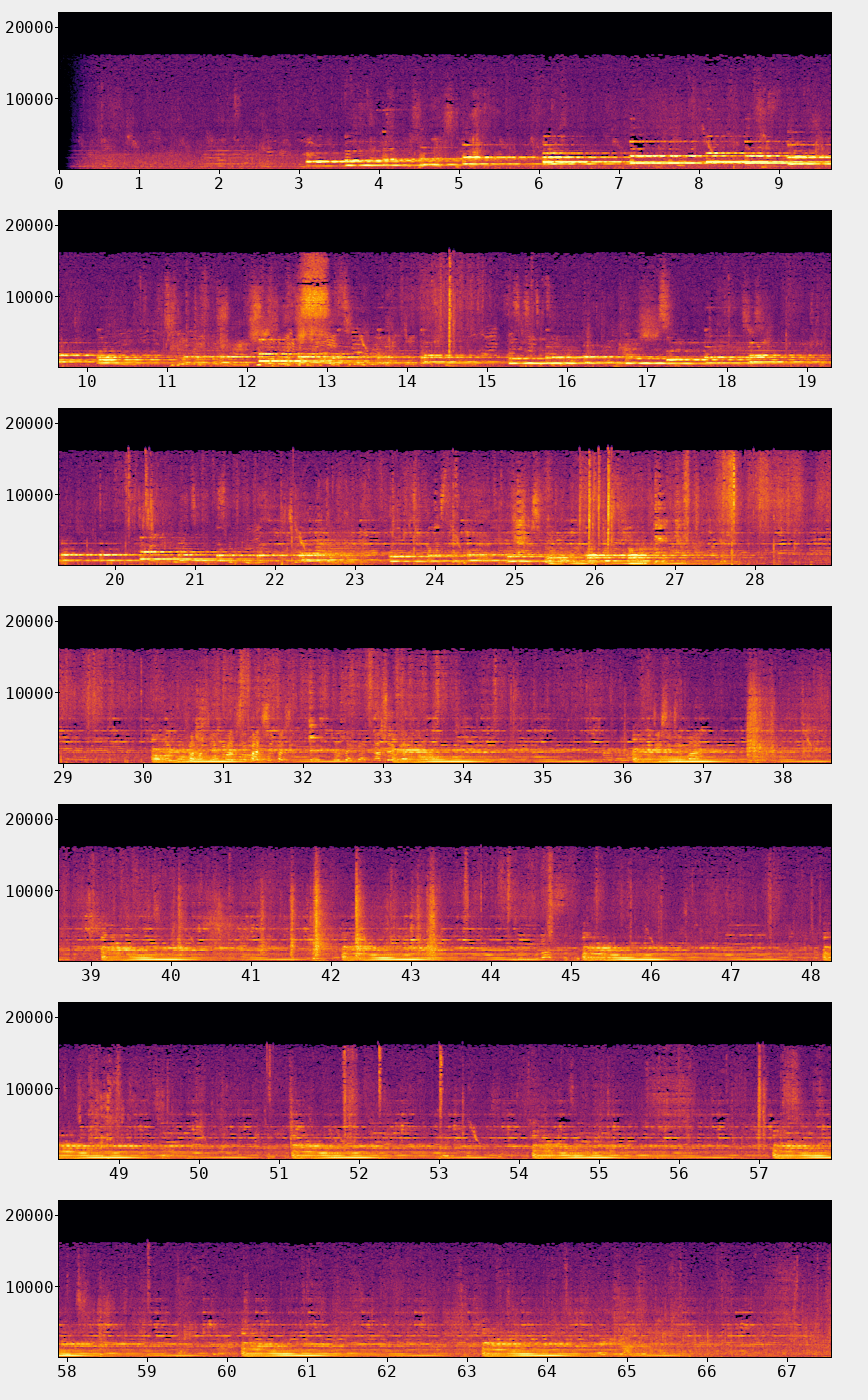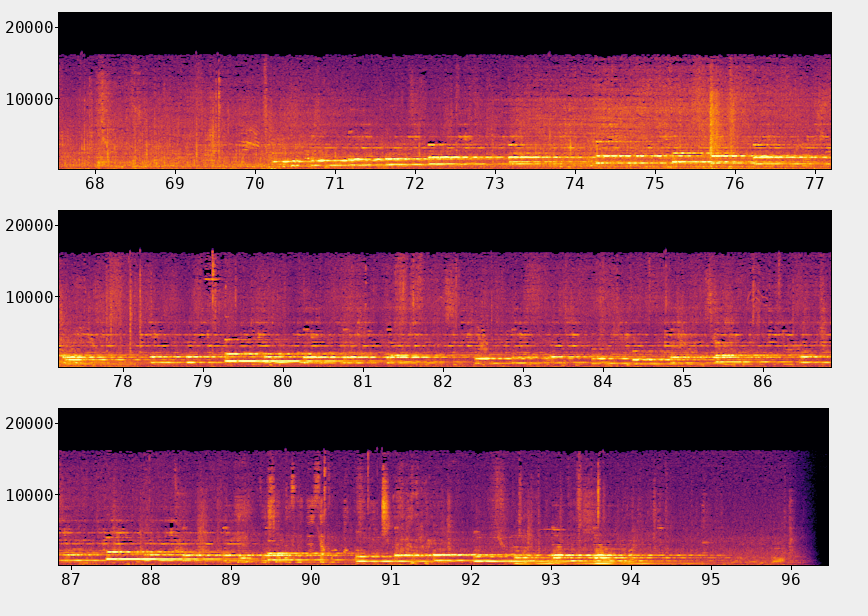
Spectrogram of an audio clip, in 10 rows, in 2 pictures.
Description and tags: Zegar-Piekarska-20-Warszawa
Zegar z warszawskiej starówki przy ul. Piekarskiej 20
Warszawa, Kuranty, clock, bell, Zegar, time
